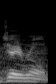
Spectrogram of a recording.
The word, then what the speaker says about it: Jayrone: own ear on J you call me J I call you Jez yeah call me J but it's really J Ron right yeah the play you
